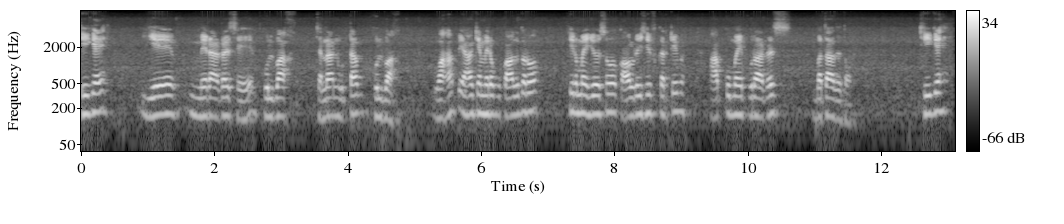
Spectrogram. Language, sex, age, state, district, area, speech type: Urdu, male, 18-30, Telangana, Hyderabad, urban, spontaneous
